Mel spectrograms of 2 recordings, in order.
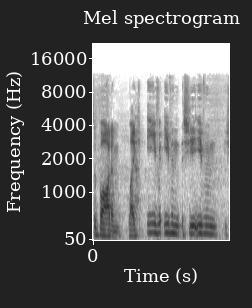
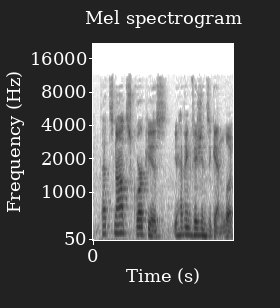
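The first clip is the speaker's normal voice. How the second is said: usual speaking voice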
